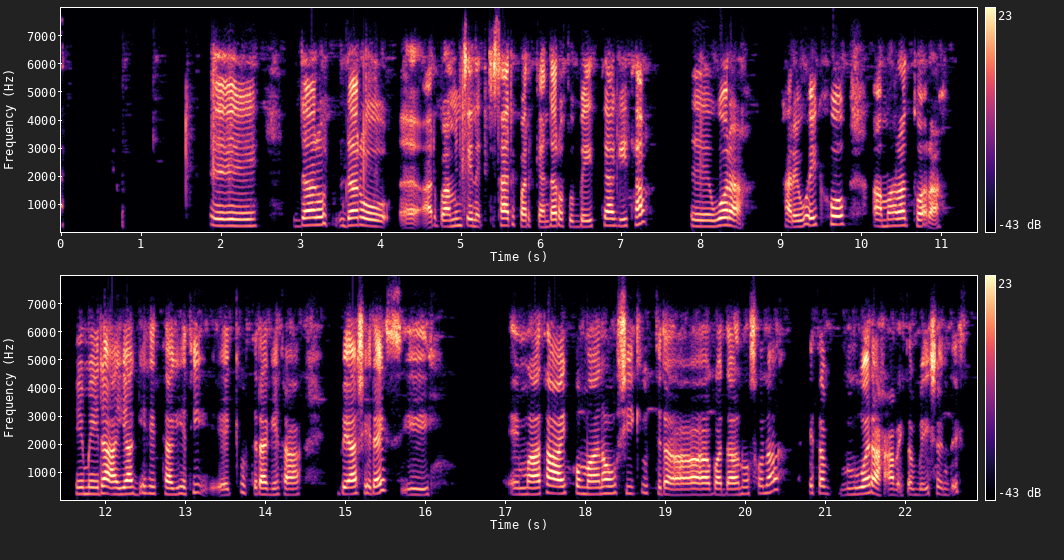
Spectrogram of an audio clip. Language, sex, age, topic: Gamo, male, 18-24, agriculture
